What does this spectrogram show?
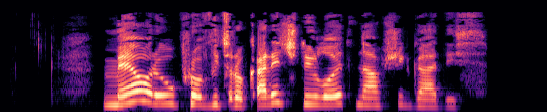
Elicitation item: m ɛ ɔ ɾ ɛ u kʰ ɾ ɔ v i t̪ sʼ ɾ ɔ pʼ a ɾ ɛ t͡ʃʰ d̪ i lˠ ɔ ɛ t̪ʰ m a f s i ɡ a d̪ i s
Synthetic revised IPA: m ɛ ɔ ɾ ɛ u pʰ ɾ ɔ v i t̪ sʼ ɾ ɔ kʼ a ɾ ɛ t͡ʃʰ d̪ i lˠ ɔ ɛ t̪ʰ n a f ʃ i ɡ a d̪ i s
